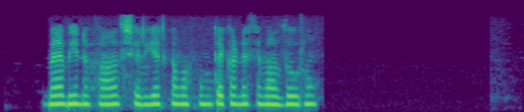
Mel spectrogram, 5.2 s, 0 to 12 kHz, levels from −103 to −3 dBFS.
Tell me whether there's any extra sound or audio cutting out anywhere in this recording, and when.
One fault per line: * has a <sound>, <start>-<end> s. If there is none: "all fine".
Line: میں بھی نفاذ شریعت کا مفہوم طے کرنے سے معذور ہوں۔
all fine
